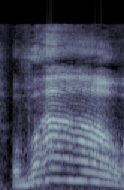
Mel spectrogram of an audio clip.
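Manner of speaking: high, drawn-out "wow" cheer; shouted cheer. A narrator's reading. Pupils egging on a scuffle, shouted cheer. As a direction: cheer it out high like an excited crowd. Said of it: "можна було б покричати".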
